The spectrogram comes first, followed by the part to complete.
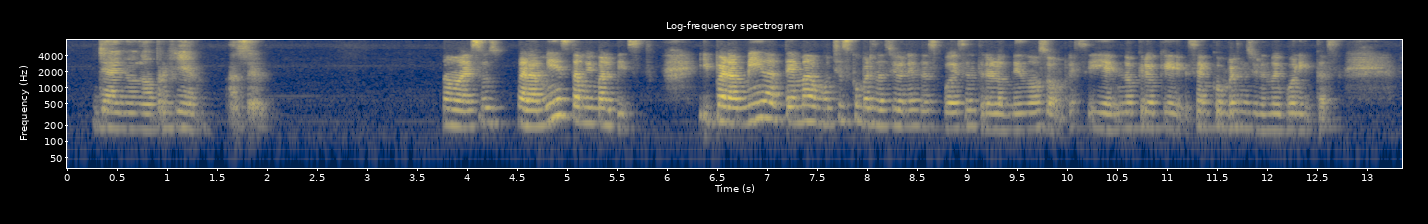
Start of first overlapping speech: none

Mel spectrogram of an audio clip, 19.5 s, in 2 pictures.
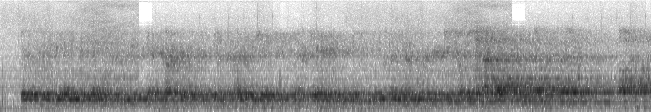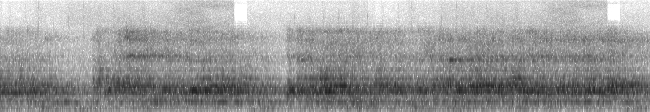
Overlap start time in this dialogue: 7 s

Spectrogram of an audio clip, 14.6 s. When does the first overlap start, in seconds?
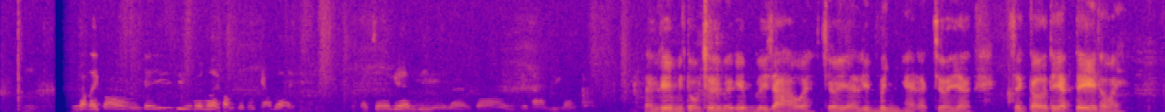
none

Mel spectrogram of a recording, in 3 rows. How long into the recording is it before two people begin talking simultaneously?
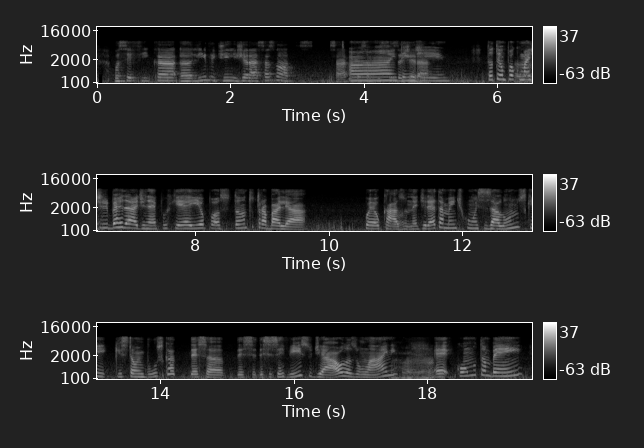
4 s

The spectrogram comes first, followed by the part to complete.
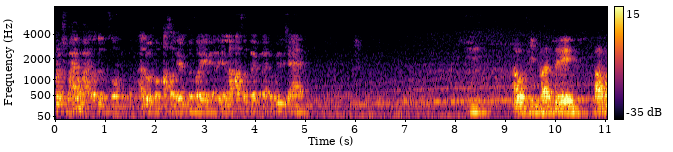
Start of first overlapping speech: none

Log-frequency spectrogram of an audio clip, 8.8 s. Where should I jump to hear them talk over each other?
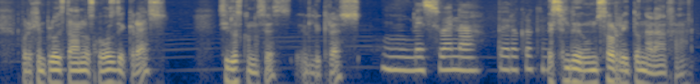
none

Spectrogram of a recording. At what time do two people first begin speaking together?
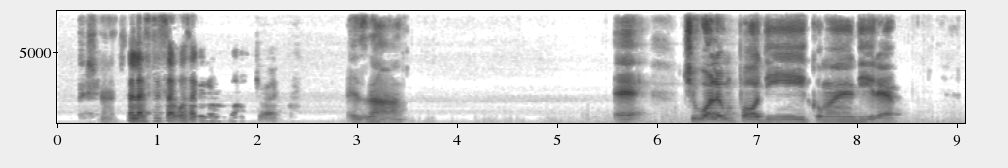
none

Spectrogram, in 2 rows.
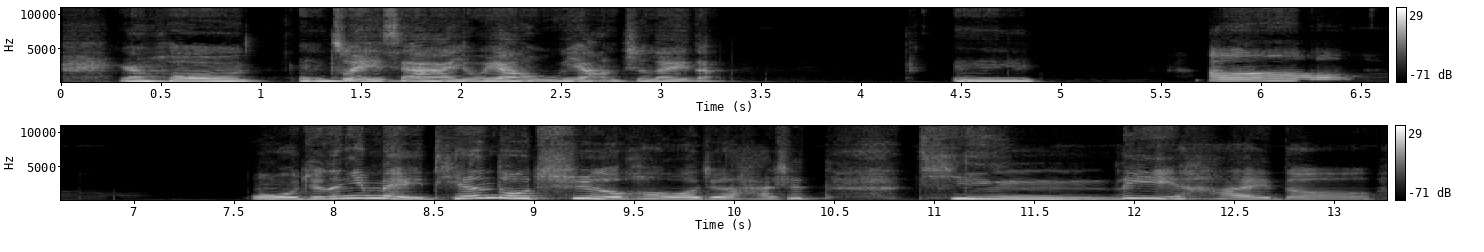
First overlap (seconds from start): none

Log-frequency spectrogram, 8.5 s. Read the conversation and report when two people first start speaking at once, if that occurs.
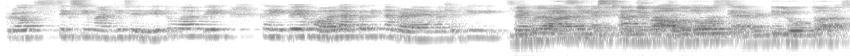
5 s

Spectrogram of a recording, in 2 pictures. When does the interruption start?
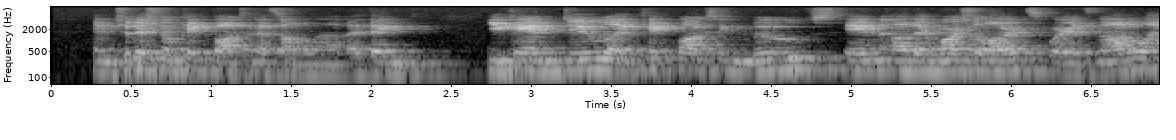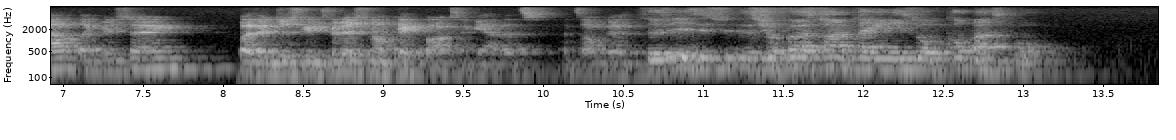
none

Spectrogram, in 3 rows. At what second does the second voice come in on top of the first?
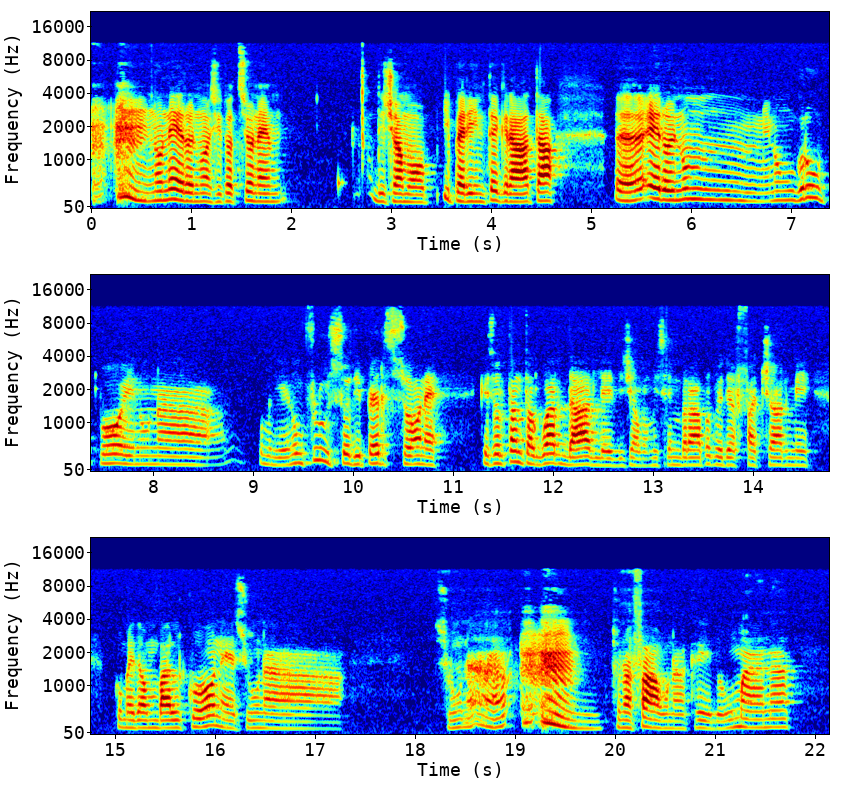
none

